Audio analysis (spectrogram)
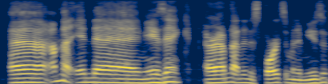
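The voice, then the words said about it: Annoying, flamboyant mocking voice. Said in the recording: “I don't know why I made him sound flamboyant. That's not what I was going for at all, but I wanted him to sound annoying ... my voice just fucked up a little bit ... Some stupid voice like that”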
